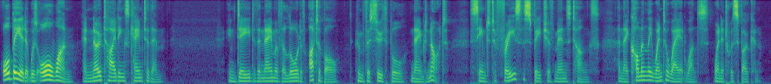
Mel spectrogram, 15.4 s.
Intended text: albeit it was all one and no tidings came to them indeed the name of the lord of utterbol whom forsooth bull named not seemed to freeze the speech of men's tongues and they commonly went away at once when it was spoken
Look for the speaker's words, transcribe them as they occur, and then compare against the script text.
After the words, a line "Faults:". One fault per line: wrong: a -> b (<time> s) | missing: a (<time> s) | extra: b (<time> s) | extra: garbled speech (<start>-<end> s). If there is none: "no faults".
albeit it was all one and no tidings came to them indeed the name of the lord of utterbol whom forsooth bull named not seemed to freeze the speech of men's tongues and they commonly went away at once when it was spoken
Faults:
no faults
